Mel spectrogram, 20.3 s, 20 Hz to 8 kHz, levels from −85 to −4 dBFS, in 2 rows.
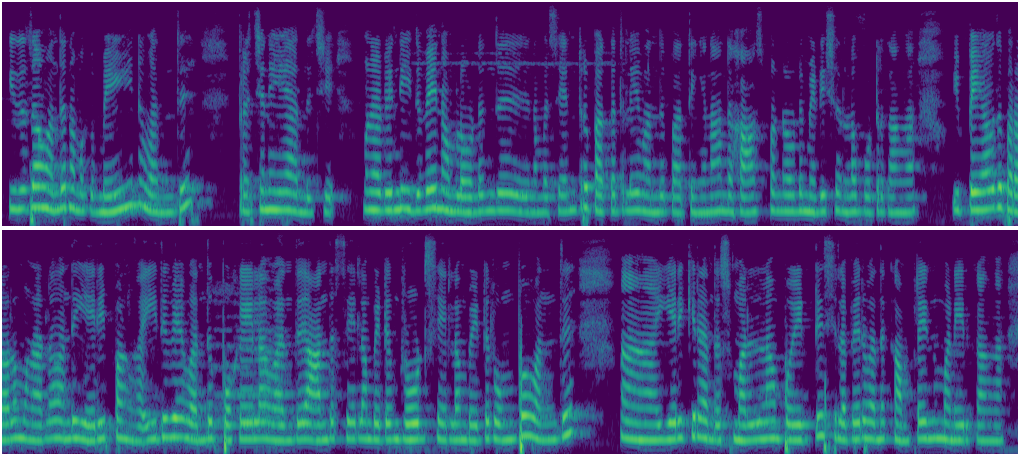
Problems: low volume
